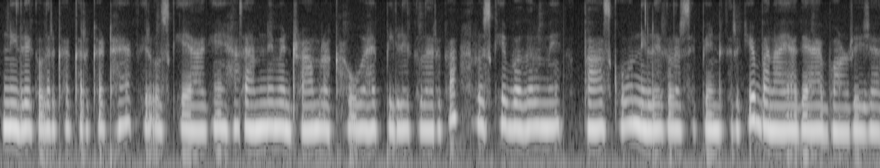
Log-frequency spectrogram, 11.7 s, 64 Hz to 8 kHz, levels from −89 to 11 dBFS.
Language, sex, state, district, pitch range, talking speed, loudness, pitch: Hindi, female, Bihar, Supaul, 195-210 Hz, 180 wpm, -13 LUFS, 200 Hz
